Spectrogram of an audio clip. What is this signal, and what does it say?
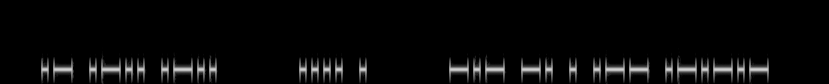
Morse code, heard as a keyed tone, about 20 wpm, 700 Hz. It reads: ALL HE KNEW.
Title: 2x Word-Spacing - Sentences from Top 400 Words - 20wpm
